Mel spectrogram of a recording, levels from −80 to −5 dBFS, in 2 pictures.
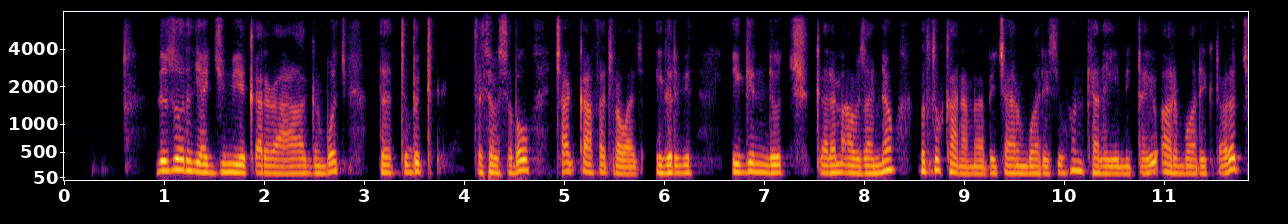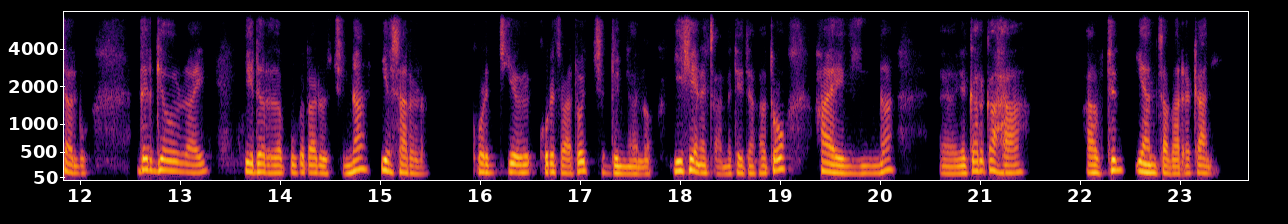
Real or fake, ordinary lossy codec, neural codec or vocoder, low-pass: fake; Opus, 16 kbps; codec, 16 kHz, 1.1 kbps, Voila-Tokenizer; 7.2 kHz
